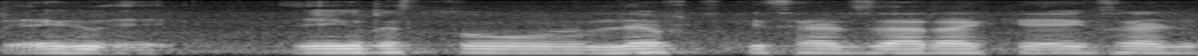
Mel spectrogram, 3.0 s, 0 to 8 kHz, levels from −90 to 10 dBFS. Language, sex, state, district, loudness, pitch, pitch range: Rajasthani, male, Rajasthan, Churu, -16 LUFS, 135 Hz, 130-140 Hz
